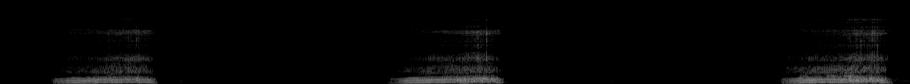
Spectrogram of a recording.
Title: snoring challenge 😴 between me and her. . .who takes the award????🤣🤣🤣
